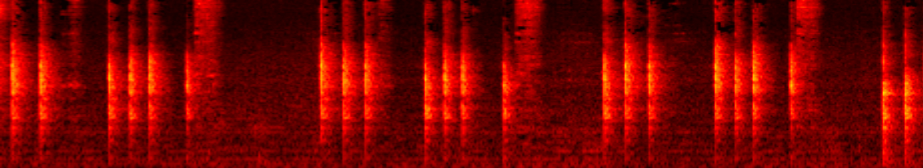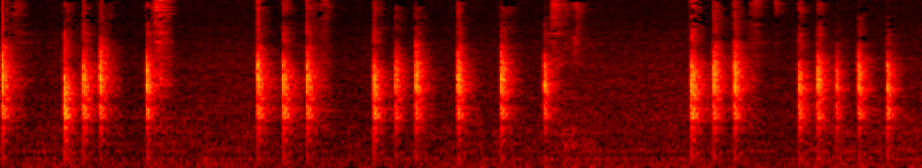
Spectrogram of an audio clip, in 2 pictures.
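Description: Kitchen knife slicing mushrooms on a wooden cutting board: quick runs of three to five sharp knocks as the blade hits the board, with short pauses between runs.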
